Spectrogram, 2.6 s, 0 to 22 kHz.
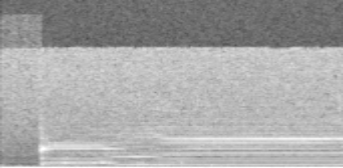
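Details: Sonicare HealthyWhite+ HX8911 toothbrush run again to check the timer: steady low buzz holding an even pitch and level throughout; normal running.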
